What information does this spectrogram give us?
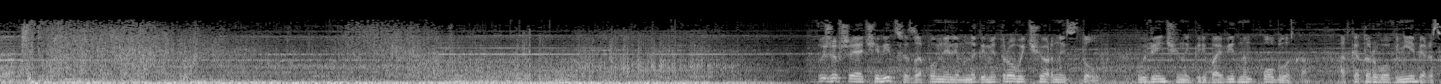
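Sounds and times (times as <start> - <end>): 
explosion boom: 0.2 - 7.0
speech: 8.2 - 14.4.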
